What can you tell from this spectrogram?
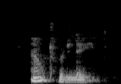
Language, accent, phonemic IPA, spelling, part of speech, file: English, Southern England, /ˈaʊtwədli/, outwardly, adverb, LL-Q1860 (eng)-outwardly.wav
- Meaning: 1. Externally or on the outside, or on the surface 2. Toward the outside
